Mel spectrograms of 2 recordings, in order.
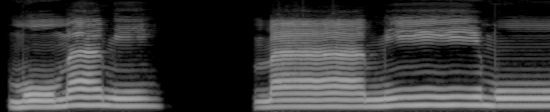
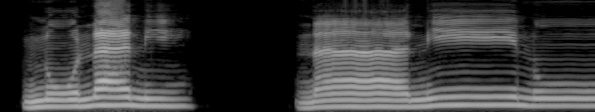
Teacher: Kalau mim dia di bibir, kalau nun di toroful lisan.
